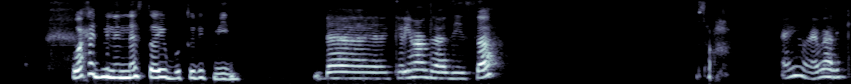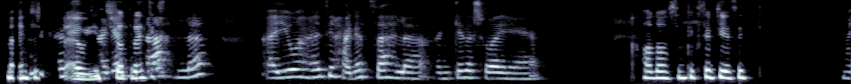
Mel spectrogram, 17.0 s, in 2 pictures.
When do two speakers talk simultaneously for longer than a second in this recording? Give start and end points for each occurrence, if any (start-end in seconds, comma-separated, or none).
8.6-10.2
